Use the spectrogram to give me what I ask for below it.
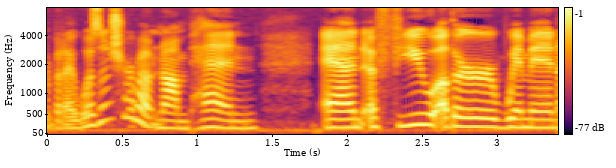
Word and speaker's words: Phnom Penh: Phnom Penh, but... – That's right, Phnom Penh.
